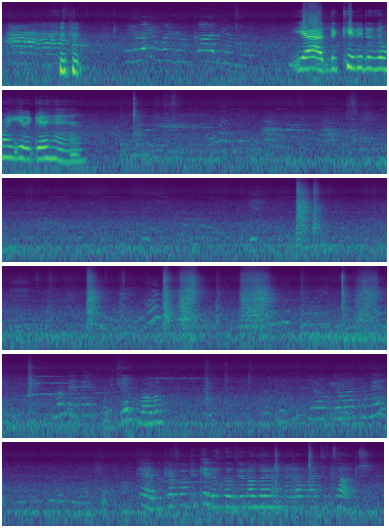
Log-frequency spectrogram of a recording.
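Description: A small child babbles and squeals close by.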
